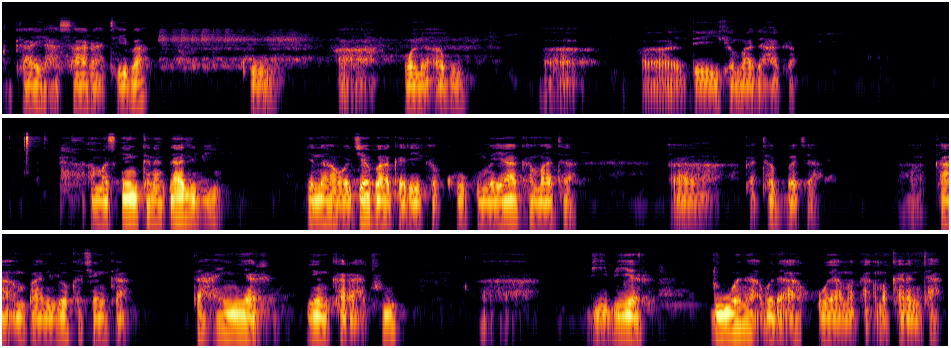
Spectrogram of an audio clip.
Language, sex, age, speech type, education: Hausa, male, 46-60, spontaneous, tertiary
